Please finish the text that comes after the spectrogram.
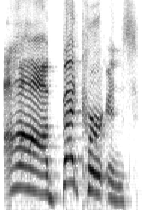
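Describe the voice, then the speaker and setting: Woman acting brazen, high-voiced Victorian charwoman. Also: sing-song, extremely slow, bright, forceful tone, heavily acted. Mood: unashamed. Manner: brazen, scornful, emphatic. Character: bold, defiant, unrepentant Victorian charwoman selling stolen goods. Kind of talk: dramatic reading of a classic story.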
